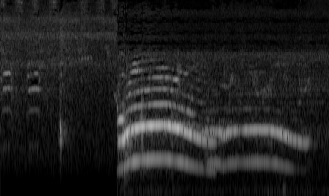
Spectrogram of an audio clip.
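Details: Peacock giving a sharp, abrupt cry, a long wailing note that holds steady and then slowly falls, after a few faint short notes; such cries are believed to come before a thunderstorm or rain.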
